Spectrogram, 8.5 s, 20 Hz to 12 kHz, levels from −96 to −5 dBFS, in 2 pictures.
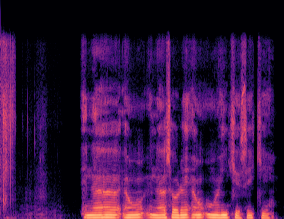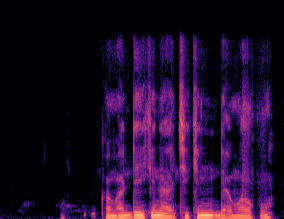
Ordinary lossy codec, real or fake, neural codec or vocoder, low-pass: Opus, 64 kbps; fake; vocoder, 22.05 kHz, 80 mel bands, Vocos; 9.9 kHz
